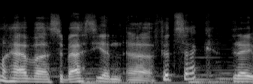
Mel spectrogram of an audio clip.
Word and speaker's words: Fitzek: and on zoom i have a sebastian uh fitsec did i pronounce that right yes totally right thank you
